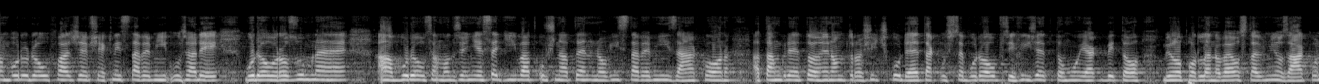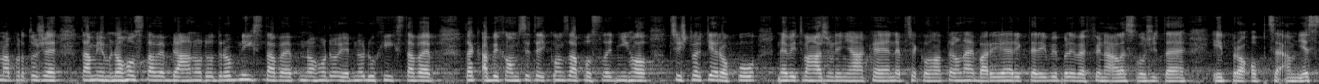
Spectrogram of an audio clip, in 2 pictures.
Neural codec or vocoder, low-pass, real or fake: vocoder, 22.05 kHz, 80 mel bands, WaveNeXt; 9.9 kHz; fake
